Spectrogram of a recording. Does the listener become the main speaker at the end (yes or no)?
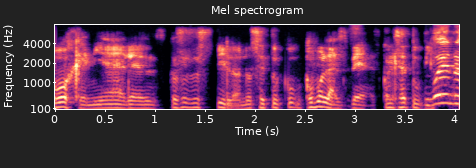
yes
